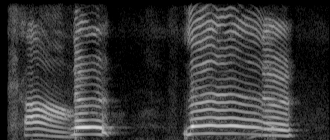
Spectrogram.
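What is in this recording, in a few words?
"shang4", Mandarin Chinese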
